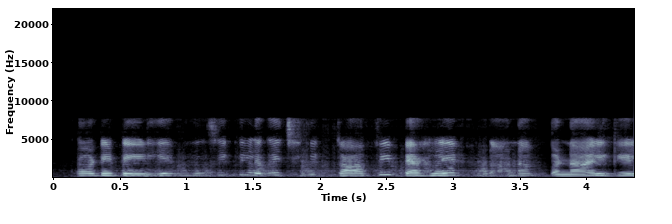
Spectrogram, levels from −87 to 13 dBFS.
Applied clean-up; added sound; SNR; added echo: neural mask model DeepFilterNet 3.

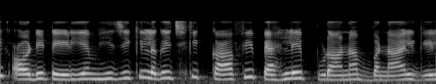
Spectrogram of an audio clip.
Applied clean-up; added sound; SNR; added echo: none; none; none; none.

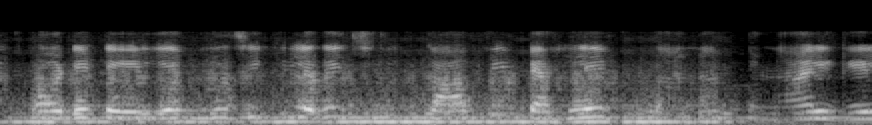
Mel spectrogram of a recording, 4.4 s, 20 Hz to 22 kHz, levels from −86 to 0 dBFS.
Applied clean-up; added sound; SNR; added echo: neural separator model SepFormer DNS4.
